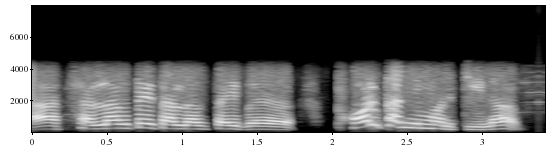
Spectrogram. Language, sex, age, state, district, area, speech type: Maithili, female, 60+, Bihar, Muzaffarpur, rural, conversation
